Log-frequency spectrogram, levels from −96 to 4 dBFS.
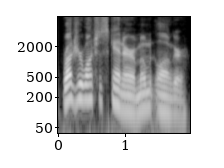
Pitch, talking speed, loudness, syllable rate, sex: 135 Hz, 210 wpm, -18 LUFS, 6.6 syllables/s, male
